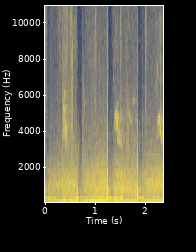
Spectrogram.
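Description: Plastic traffic cones set down on a concrete deck, with footsteps between them: about four sharp taps, evenly spaced, over a low steady rumble.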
